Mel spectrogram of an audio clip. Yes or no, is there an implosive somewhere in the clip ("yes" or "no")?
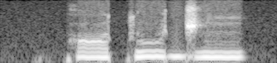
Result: no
